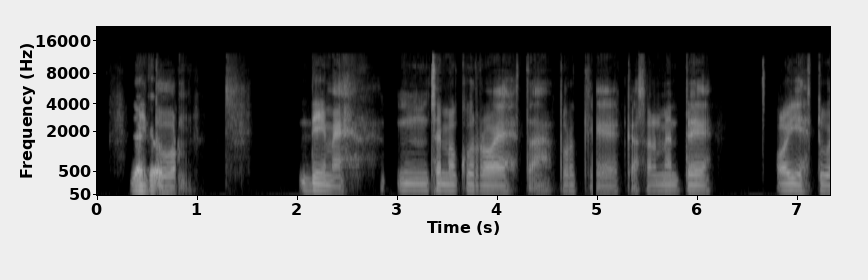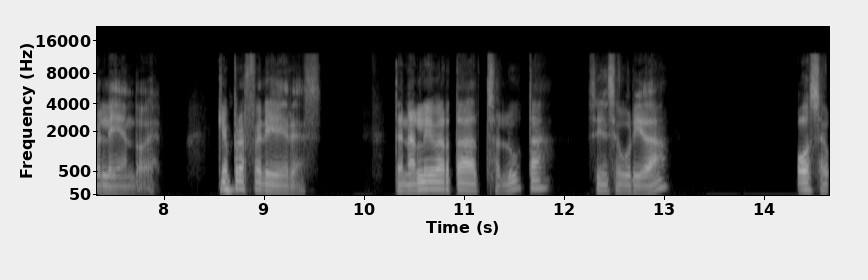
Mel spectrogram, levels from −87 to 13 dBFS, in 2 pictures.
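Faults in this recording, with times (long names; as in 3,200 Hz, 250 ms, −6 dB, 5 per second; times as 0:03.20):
0:04.96–0:05.01: drop-out 47 ms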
